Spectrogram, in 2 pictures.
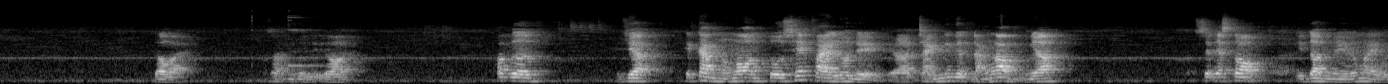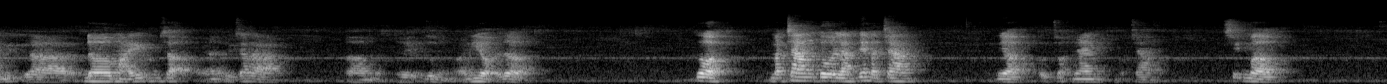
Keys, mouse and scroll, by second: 0.7 click, 4.1 click, 4.3 double click, 5.3-5.7 typing, 6.8 Return, 7.9 ctrl+s, 10.1 click, 12.5 click, 14.5 click, 17.5 click, 18.4 click, 19.0 click, 20.1 click, 21.0 click, 23.5 m, 24.2 click, 25.4 ctrl+d, 26.5 m, 27.0 click, 27.6 right click.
